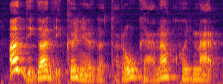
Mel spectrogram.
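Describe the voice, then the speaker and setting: Woman reading a kids' tale out loud, low voice but really lively, playful. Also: creaky. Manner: expressive, playful narration. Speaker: storyteller. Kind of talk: storybook reading aloud.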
